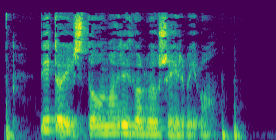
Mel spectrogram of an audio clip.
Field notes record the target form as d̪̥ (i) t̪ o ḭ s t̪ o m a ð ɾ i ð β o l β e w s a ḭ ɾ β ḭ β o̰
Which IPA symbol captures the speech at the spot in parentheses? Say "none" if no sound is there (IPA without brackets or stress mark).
i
